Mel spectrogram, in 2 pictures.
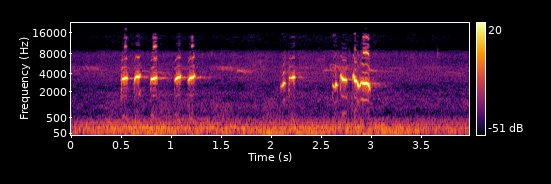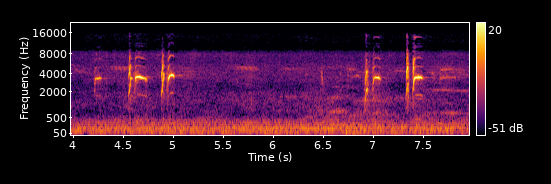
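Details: Sooty-headed bulbul, known locally as kutilang, in a recording for teaching caged birds: a series of short bright chirps, first four evenly spaced, then pairs and single notes with gaps, over a faint low hum.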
